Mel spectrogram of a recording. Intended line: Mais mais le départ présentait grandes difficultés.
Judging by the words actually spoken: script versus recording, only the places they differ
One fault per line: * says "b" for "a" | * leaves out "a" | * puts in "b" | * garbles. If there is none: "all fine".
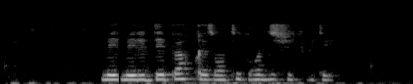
all fine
